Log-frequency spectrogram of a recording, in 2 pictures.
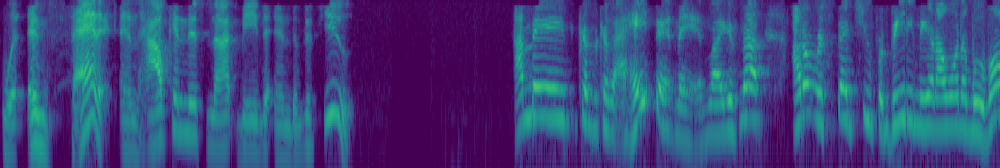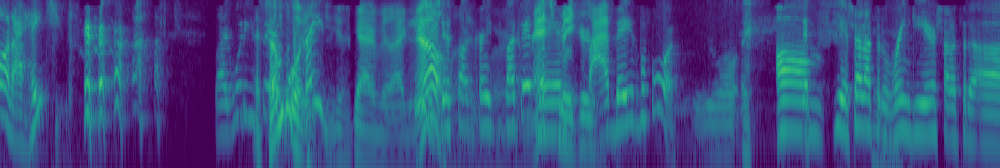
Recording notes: Live calls and more conversation. Weekly caller, email and tweet driven show.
